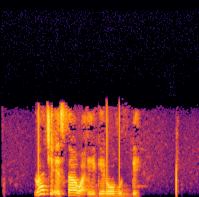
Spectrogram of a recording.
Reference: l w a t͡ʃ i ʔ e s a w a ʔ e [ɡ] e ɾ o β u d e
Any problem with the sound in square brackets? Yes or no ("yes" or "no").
no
